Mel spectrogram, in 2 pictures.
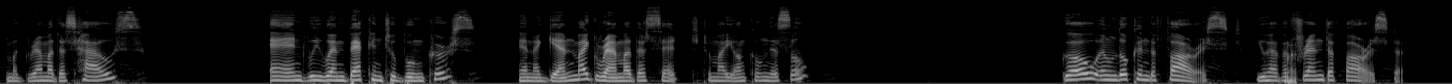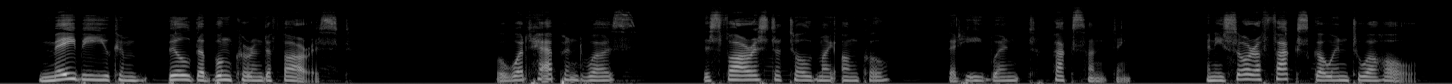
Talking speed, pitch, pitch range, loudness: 130 wpm, 185 Hz, 175-205 Hz, -31 LUFS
